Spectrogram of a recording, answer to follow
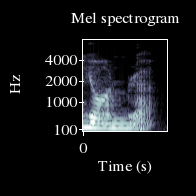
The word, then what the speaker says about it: genre: It is genre. It is not genre. Urdu में या जैसे होता है उसको थोड़ा सा soft कर लें.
